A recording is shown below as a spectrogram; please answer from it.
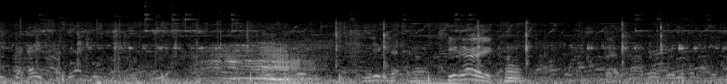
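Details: Farmer's bullock pair of equal height, four teeth each and used to farm work, shown for sale at the Kamatha bullock market, Hingoli, Maharashtra, India; two short wavering moos amid busy market chatter and a bell.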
